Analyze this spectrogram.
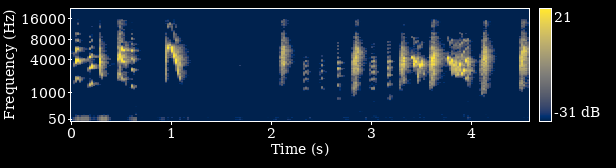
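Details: Long-tailed shrike lure song to rouse reluctant birds: a varied, chattering medley of quick chirps, rising and falling whistles, and buzzy trills in rapid bursts, with a brief pause midway.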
